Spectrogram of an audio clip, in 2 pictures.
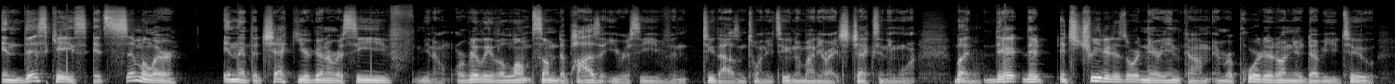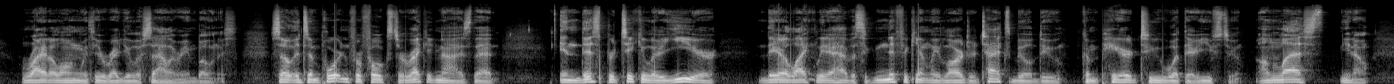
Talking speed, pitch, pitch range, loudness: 175 wpm, 95 Hz, 85-105 Hz, -17 LUFS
